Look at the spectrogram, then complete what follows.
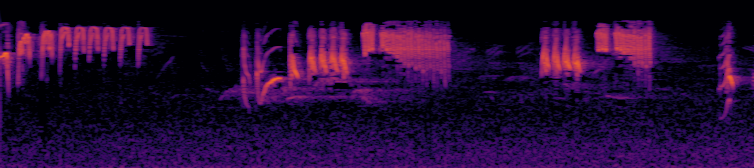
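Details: A screeching gang of Common Swifts in Britain in spring gives shrill, buzzy screams in quick bursts: a rapid ticking series first, then harsh high screeches, two or three bursts over several seconds.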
